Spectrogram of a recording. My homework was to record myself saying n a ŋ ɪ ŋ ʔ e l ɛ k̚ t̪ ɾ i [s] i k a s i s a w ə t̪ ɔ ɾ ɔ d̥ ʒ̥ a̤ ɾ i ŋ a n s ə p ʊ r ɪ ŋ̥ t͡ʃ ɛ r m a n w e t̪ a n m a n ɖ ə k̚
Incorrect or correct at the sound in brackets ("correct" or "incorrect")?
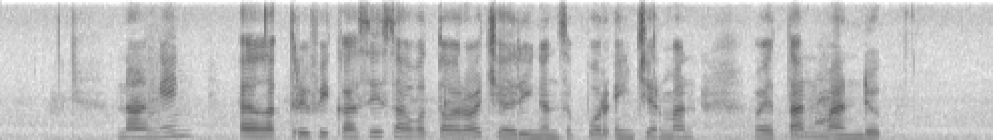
incorrect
